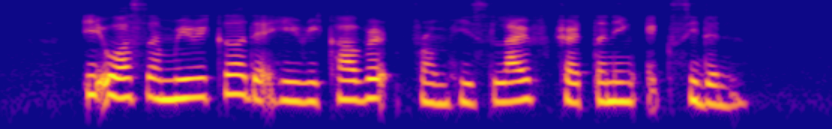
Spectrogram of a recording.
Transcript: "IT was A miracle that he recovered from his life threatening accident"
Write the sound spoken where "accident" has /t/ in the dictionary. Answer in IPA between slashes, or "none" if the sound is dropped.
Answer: none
